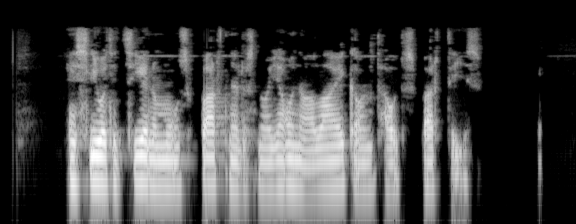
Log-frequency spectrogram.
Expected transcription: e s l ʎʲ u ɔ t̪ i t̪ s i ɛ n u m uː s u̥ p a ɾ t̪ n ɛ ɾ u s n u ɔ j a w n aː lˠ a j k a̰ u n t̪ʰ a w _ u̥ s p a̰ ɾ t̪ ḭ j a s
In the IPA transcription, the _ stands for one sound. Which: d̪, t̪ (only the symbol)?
t̪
